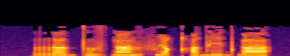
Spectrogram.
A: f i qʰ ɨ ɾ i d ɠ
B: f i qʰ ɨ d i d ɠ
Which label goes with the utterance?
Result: B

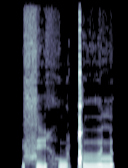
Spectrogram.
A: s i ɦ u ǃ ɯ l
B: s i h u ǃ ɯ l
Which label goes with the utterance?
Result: B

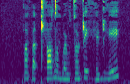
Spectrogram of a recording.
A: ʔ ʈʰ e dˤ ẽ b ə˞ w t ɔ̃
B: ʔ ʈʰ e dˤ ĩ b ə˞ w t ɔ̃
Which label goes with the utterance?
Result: A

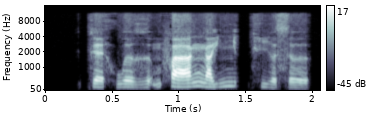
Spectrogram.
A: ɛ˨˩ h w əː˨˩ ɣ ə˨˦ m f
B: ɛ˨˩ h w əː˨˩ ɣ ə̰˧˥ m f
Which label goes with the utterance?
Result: B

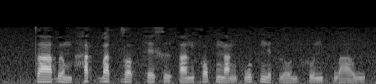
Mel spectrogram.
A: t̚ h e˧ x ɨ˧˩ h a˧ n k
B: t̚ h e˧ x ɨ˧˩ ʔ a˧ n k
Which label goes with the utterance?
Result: B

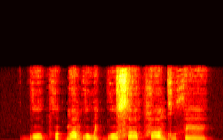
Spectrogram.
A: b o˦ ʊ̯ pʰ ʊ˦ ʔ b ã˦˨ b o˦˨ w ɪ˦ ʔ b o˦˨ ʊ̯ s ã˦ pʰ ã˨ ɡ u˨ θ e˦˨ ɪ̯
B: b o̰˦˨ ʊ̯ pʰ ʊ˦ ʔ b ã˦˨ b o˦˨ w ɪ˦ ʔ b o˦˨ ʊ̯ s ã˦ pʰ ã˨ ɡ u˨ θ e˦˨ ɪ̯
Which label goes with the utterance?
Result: A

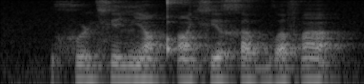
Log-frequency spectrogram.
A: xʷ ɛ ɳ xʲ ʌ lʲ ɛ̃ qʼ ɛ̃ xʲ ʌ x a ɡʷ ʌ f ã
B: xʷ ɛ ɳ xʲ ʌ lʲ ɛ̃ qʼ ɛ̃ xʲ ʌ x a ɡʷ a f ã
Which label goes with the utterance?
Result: B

